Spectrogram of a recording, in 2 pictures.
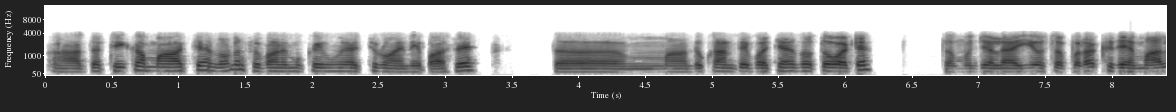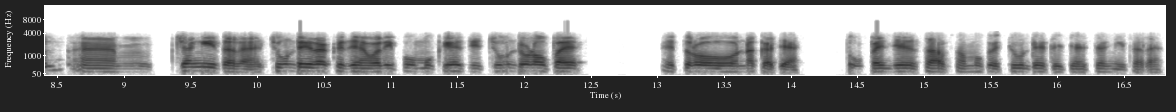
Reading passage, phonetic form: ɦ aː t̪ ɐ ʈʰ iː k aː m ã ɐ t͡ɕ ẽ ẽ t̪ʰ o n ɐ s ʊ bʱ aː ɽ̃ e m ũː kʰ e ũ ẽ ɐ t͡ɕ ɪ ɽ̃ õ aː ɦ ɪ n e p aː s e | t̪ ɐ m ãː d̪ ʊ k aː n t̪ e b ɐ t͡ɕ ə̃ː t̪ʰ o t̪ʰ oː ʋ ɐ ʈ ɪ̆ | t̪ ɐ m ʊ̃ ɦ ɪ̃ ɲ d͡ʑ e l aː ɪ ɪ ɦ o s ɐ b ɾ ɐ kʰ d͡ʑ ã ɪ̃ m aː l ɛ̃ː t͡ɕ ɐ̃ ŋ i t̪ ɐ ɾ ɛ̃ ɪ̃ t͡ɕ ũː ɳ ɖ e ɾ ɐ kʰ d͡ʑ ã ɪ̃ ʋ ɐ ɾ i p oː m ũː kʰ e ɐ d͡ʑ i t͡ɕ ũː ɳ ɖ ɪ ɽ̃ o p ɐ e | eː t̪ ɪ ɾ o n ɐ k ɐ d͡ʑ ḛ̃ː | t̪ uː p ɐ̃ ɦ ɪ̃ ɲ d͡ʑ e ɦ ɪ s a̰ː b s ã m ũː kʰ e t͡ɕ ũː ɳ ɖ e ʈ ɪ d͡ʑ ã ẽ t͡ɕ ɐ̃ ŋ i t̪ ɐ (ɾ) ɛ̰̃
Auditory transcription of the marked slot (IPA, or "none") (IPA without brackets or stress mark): ɾ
